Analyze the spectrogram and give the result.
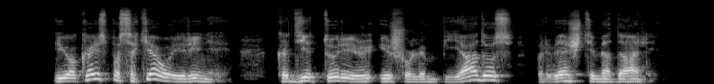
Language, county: Lithuanian, Šiauliai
